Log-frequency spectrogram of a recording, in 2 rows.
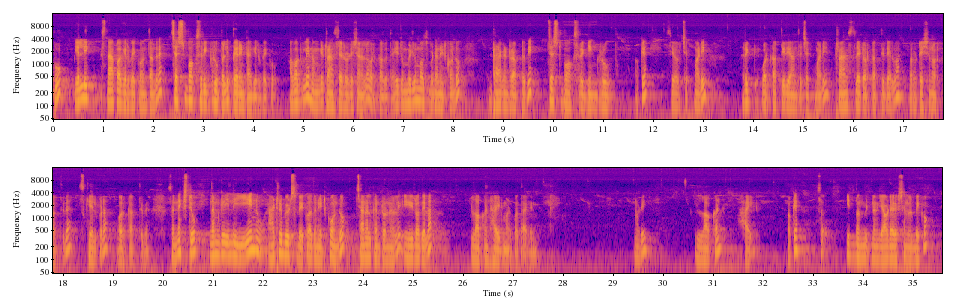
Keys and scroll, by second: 15.7 ctrl+z, 16.2 e, 17.0 ctrl+z, 17.4 r, 18.4 ctrl+z, 22.8 e, 24.5 ctrl+z, 34.8 ctrl+z.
